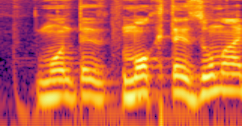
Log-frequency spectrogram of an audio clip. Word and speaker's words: Moctezuma: I've seen the correct pronunciation is actually Moctezuma.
